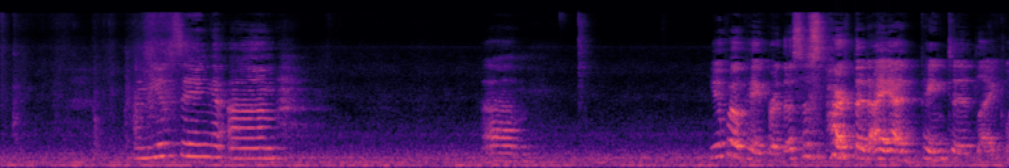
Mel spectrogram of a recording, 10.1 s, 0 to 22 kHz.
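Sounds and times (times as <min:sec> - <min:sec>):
low background hum: 0:00.0 - 0:10.0
woman saying um: 0:01.4 - 0:02.9, 0:04.8 - 0:05.4.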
